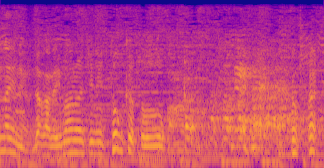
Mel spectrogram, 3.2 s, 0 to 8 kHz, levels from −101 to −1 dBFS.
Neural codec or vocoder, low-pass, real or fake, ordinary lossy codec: none; 7.2 kHz; real; AAC, 48 kbps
